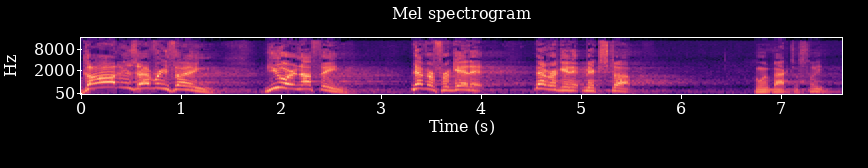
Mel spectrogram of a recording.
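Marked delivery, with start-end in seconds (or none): 0.0-5.5 put-on, high, full-throated, top-of-the-lungs bellowed proclamation. Retelling what a man in the car hollered, retelling a holler at full lungs. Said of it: "he hollered at the top of his lungs".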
